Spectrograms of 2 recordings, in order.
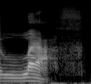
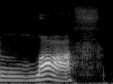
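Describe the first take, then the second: First: The vowel is a short A sound. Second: The vowel is a broad ah sound. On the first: This is how American English says it. The speaker calls it right. "that short A in laugh is very characteristic of American English" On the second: This is how British English says it. The speaker calls it wrong. "we don't say laugh"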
